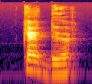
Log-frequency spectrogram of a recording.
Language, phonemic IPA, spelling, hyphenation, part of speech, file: Dutch, /ˈkɛrk.døːr/, kerkdeur, kerk‧deur, noun, Nl-kerkdeur.ogg
- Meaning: church door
